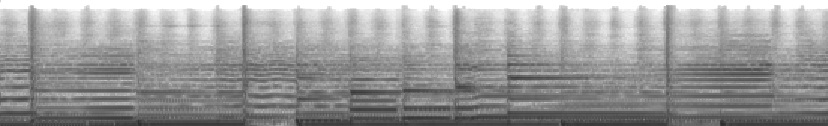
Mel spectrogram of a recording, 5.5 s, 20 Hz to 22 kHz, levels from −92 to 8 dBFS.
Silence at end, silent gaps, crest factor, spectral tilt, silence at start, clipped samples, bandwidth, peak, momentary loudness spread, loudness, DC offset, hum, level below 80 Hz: 0 s; none; 12 dB; -6.5 dB/octave; 0 s; under 0.1%; 16.5 kHz; -4 dBFS; 4 LU; -17 LUFS; under 0.1%; none; -30 dBFS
